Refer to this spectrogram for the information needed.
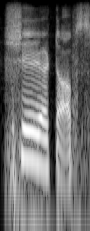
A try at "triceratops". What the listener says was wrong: Triceratops. Okay, triceratops, not ceratops, triceratops.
